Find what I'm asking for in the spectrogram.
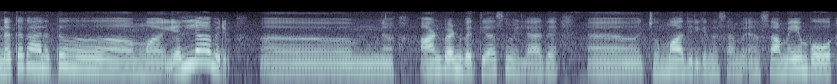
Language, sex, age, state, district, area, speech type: Malayalam, female, 45-60, Kerala, Kottayam, urban, spontaneous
